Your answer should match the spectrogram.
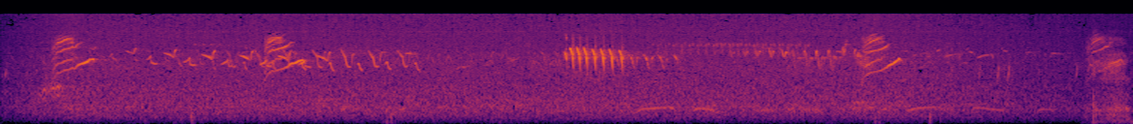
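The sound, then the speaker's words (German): A greenfinch sings a series of chained trills at varying pitches, with a dense buzzy trill in the middle, heard against a soft background hiss. “Eben, das sind äh, aneinandergereihte Triller in verschiedener Frequenz und Tonhöhe.”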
